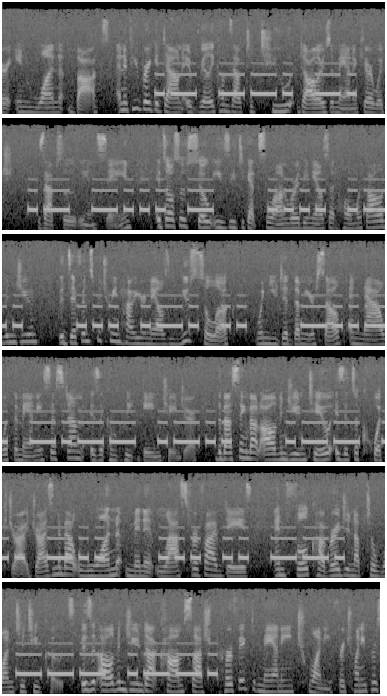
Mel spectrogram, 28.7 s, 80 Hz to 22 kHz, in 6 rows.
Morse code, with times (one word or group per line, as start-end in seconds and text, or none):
1.9-4.4 AGN
5.1-7.4 ABT
8.1-9.8 HR
10.5-12.6 SRI
13.3-17.2 XYL
17.9-20.4 WID
21.1-23.4 SIG
24.1-26.6 OP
